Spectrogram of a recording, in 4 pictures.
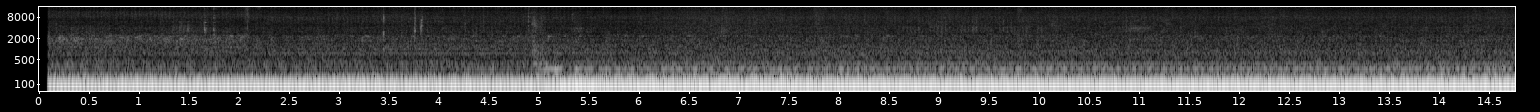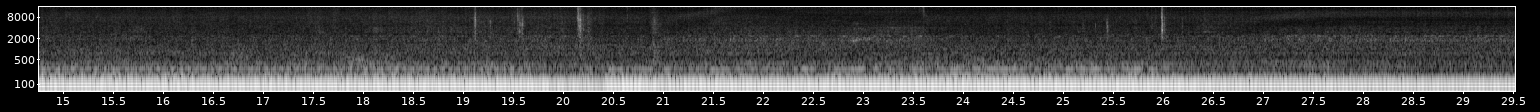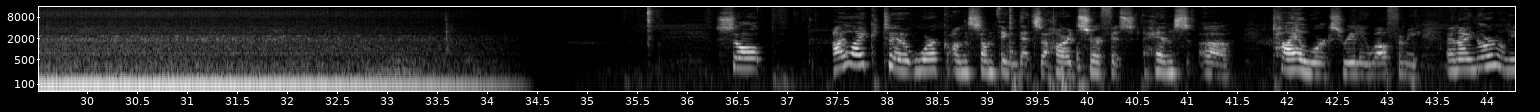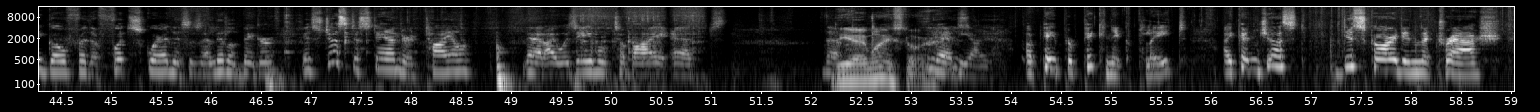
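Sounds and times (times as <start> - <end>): engine idling: 0.0 - 34.5.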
